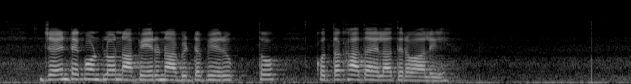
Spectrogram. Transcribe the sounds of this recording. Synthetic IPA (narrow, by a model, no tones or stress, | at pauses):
d͡ʒɐjɐɳʈekɐwɳʈlo̞ːnaːpe̞ːɾunaːbiɖːɐpe̞ːɾut̪o̞ː | kɔt̪ːɐkʰaːt̪ɐɛlaːt̪iɾɐʋaːli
